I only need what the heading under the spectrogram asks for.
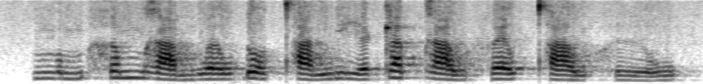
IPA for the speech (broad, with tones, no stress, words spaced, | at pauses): mə˨˩˦mhə˧mɣa˨˩˨m wə˨˩˦wɗo˨˩˦ t̪ʰa˨˩˦nji˨˩˦ə̯ ʈa˦˥t̚ɣa˨˩w fɛ˧˥wt̪ʰa˨˩w hɨ˨˩˨w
